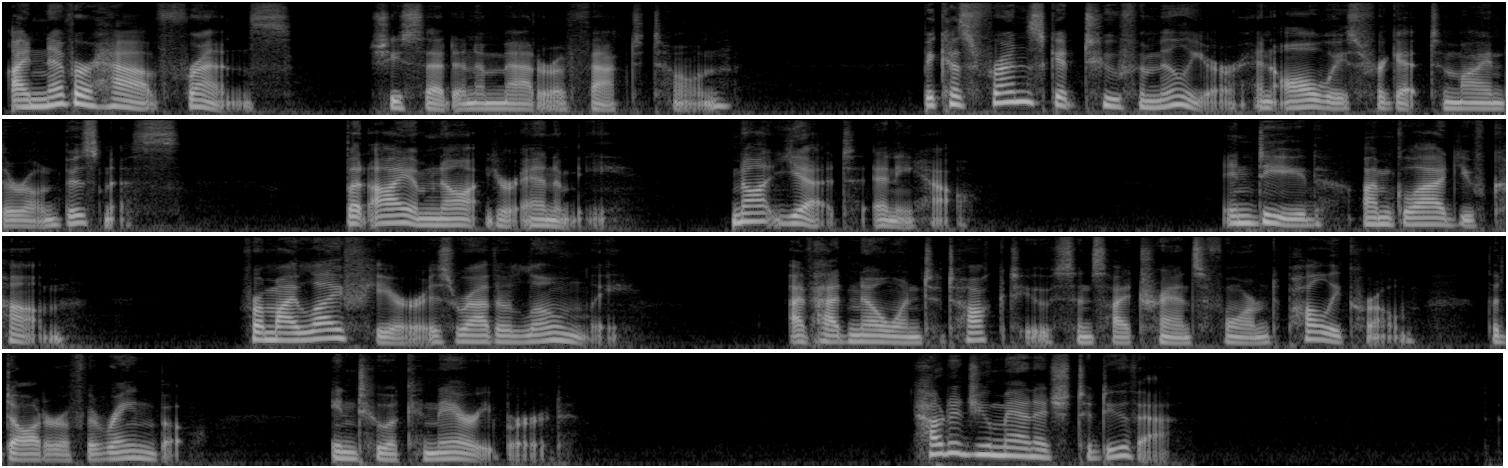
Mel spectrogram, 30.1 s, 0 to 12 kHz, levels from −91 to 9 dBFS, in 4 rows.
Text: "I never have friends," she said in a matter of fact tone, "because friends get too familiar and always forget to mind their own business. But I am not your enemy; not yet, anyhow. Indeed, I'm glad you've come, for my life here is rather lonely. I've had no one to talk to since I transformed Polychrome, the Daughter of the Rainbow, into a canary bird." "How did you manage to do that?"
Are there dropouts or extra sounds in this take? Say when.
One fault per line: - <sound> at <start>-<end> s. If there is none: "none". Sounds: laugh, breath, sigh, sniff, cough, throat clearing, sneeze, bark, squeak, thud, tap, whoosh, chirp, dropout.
none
